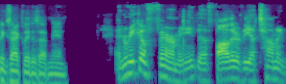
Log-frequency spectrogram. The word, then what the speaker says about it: Fermi: right now i think i would fail the fermi paradox am i pronouncing that correctly for me yeah you are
